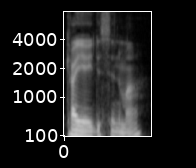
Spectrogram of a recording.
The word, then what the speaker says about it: Cahiers du Cinéma: Cahiers du Cinéma.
